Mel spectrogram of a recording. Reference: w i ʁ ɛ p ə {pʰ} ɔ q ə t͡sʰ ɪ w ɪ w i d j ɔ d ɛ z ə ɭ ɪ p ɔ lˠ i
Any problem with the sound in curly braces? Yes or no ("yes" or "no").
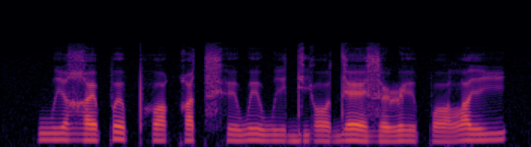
no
